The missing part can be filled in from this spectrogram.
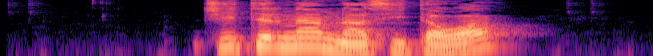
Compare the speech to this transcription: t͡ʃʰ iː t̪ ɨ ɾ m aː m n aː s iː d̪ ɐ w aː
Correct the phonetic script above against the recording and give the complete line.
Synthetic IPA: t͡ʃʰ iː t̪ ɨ ɾ n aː m n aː s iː t̪ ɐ w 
